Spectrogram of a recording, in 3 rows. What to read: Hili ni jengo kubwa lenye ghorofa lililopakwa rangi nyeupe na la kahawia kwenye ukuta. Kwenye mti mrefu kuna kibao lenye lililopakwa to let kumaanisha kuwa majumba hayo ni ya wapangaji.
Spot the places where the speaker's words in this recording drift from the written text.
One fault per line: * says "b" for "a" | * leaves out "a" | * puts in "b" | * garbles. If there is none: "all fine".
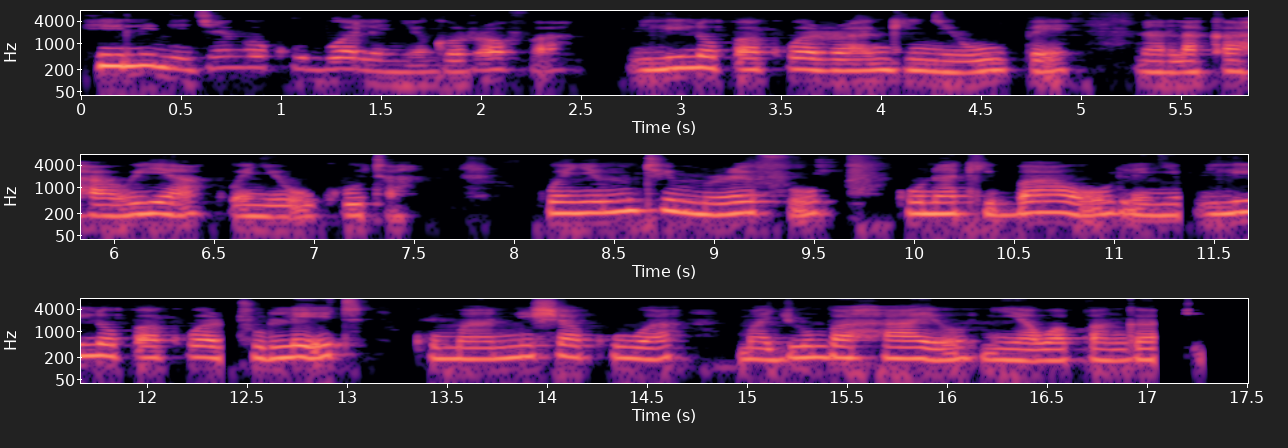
all fine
